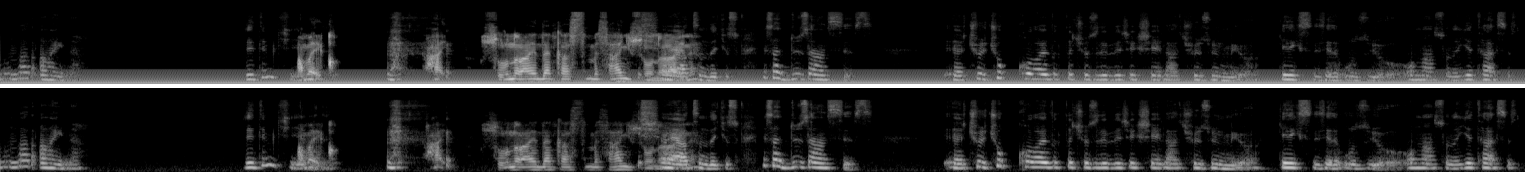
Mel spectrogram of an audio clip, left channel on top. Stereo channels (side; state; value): left; noise; hum, 2 dB below the sound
